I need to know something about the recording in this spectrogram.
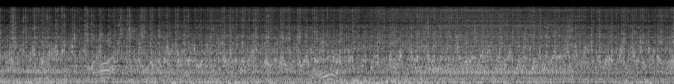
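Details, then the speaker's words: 30 hp two-stroke outboard, barn-stored for years, after replacing an internally shorted spark plug: soft, even burble at low idle, no misfires or stumbles; runs nicely and quietly. "oh that runs beautiful M that sounds perfect actually it's nice and quiet for a two stroke as well so yeah it was just that spark plug shorting out internally"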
